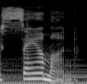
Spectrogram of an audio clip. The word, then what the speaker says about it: salmon: Just like an almond, that L is completely silent. We say salmon. For example, I love grilled salmon for dinner.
